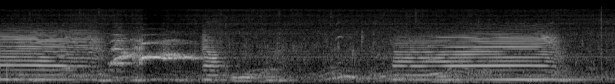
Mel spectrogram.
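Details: A captive Humboldt penguin at Suzaka Zoo, Nagano, Japan, on 3 November 2018 gives loud, harsh, donkey-like brays: long nasal notes with rapid pulsing, in two bursts several seconds apart, over a faint background murmur.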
